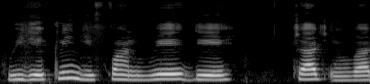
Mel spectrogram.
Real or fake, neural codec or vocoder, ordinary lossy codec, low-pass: real; none; none; 19.8 kHz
